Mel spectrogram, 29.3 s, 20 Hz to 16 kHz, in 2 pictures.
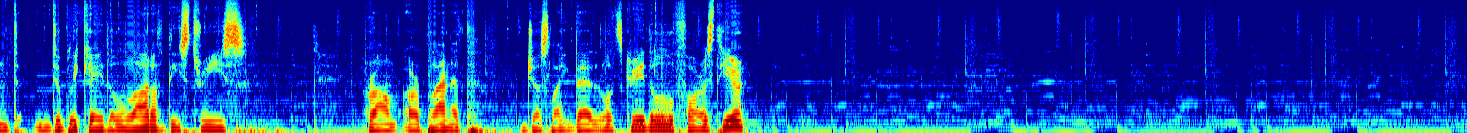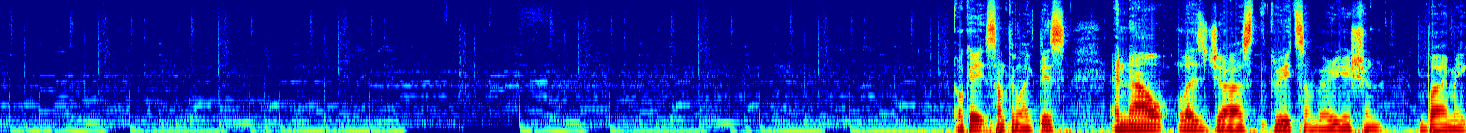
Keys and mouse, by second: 0.0 alt+d, 0.4 click, 0.6 alt+d, 1.0 click, 1.3 alt+d, 1.7 click, 2.0 alt+d, 2.3 click, 2.7-3.8 middle drag, 4.9 click, 5.1 alt+d, 5.5 click, 5.7 alt+d, 6.3 click, 6.6 alt+d, 7.1-7.9 drag, 8.1 middle drag, 8.5 click, 8.6 alt+d, 8.7 click, 8.8 alt+d, 9.0 click, 9.2 alt+d, 9.4 click, 9.5 alt+d, 9.7 click, 9.8-10.8 middle drag, 10.8 alt+d, 11.1 click, 11.1 alt+d, 11.3 click, 11.4 alt+d, 11.5 click, 11.6 alt+d, 11.7 click, 11.8 alt+d, 12.0 click, 12.4 click, 12.5-13.1 middle drag, 13.3 alt+d, 13.5 click, 13.6 middle click, 13.7 alt+d, 13.9 click, 14.0 alt+d, 14.1 click, 14.2 alt+d, 14.3 click, 14.4 alt+w, 15.0 click, 15.1 middle click, 15.5 g, 15.8 click, 15.9 alt+d, 16.4 click, 16.5-17.4 middle drag, 17.9 alt+d, 18.2 click, 18.2 alt+d, 18.4 click, 18.5 middle click, 18.6 alt+d, 18.9 click, 19.2 click, 19.4 click, 19.5 alt+d, 19.6 click, 19.7 middle drag, 20.1 click, 20.2 middle drag, 20.5 middle click, 20.8 alt+d, 21.1 click, 21.2 alt+d, 21.4 click, 21.4 alt+d, 21.9 click, 22.0 middle drag, 22.3 alt+d, 22.4 click, 22.5 alt+d, 22.6 click, 22.7 alt+d, 22.8 click, 23.0 alt+d, 23.2 click, 23.3-23.9 middle drag, 24.5 shift+middle click, 28.2 click, 28.4 s, 28.9 click.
